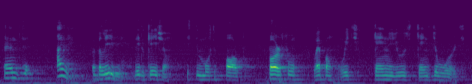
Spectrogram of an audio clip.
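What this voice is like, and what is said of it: Brazilian-accented non-native English. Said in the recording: “I'm so sorry with my accent. I'm Italian, but I was born in Brazil. I don't speak very well English”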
